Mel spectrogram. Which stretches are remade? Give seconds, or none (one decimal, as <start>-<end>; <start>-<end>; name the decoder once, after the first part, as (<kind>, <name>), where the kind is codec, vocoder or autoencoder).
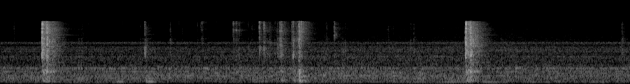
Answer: none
